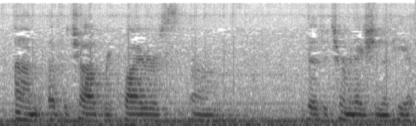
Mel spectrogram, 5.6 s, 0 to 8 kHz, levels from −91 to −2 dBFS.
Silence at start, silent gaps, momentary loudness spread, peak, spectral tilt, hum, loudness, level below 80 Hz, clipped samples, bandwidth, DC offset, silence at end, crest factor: 0 s; none; 8 LU; -8 dBFS; -7 dB/octave; none; -25 LUFS; -32 dBFS; under 0.1%; 7.6 kHz; under 0.1%; 0 s; 14 dB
